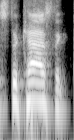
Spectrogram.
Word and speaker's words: Stokastic: Promo code Stochastic, STOKASTIC.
